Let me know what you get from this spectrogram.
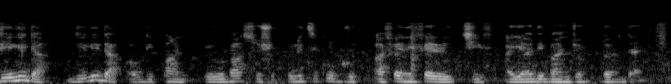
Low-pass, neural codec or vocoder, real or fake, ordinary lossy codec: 7.2 kHz; none; real; Opus, 32 kbps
